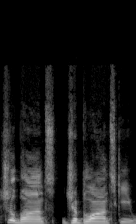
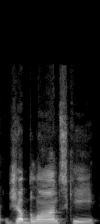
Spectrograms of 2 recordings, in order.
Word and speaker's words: Jablonski: Jack Jablonski. Wow, I butchered that. Jack Jablonski, who everyone in the state of Minnesota knows, obviously, for his, you know, horrific accident.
